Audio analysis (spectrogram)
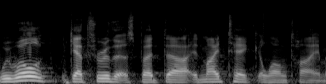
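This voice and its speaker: A man with a German accent, dark, mellow tone and moderate pace. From Germany. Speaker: business school academic. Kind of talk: interview. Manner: halting, many fillers.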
